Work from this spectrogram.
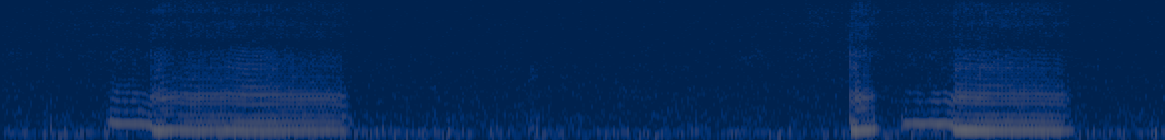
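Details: Snoring pet cat asleep indoors, sounding like a little pig: two low buzzy snores about four seconds apart, the first long and even, the second preceded by a short snort, with near silence between breaths.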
